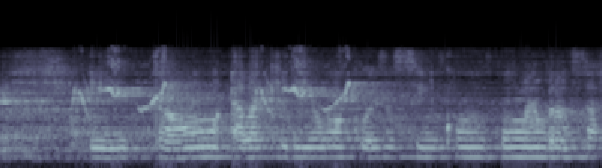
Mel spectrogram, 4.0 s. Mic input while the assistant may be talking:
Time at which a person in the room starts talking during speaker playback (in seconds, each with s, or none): none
